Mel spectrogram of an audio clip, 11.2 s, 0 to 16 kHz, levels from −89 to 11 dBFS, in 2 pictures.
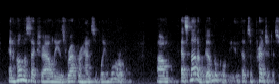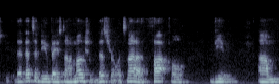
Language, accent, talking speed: English, American, 155 wpm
